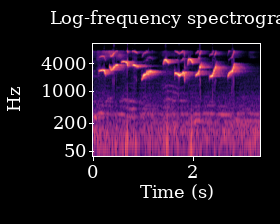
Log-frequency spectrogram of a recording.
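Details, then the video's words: Kacer, or oriental magpie-robin, singing a training song packed with fill-in notes: a long downward-sliding whistle, then a string of sharp rising and falling whistled phrases, clear and high-pitched. "Suara Burung Kacer yang cocok untuk Latihan"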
